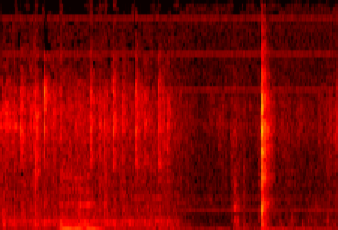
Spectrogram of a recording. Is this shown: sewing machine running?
yes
